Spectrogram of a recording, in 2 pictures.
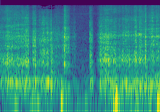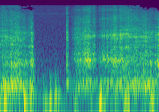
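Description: A yellow-handled metal loop scraper rakes along the top edge of a solid green floral foam brick held in one hand, shaving it away. Dense, crunchy scraping and rasping fills the clip, bright and gritty, with short pauses where the tool lifts off before the strokes resume.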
